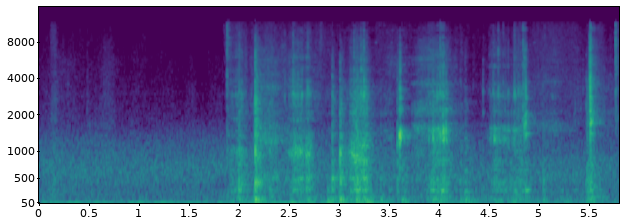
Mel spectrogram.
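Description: Hand-held crank can opener cutting around the lid of a steel food can: a run of irregular rasping, clicking turns with squeaks of metal on metal, starting about two seconds in.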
